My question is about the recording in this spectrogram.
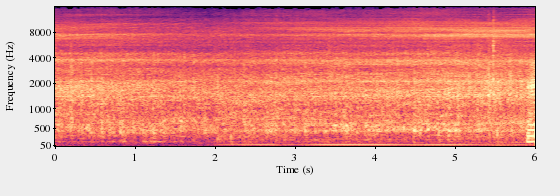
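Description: Hornby Railroad Class 06 model diesel shunter running on the track: a steady whirr of its small electric motor and gearing, with the wheels rolling on the rails, heard as an even hiss. A low hum joins about two seconds in.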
